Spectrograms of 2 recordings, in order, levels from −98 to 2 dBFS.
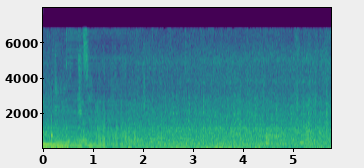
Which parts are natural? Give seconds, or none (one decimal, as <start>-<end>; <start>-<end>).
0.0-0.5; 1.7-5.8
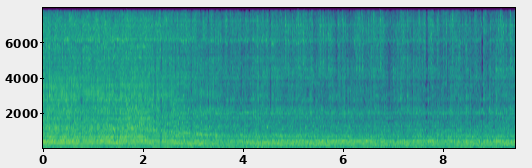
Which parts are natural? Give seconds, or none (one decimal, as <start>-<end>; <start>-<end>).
none

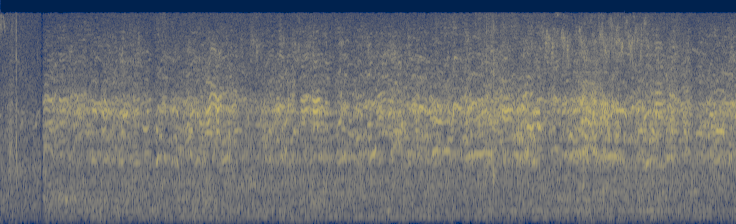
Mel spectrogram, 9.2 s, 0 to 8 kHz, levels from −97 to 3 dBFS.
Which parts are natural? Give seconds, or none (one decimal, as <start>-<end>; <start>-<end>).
0.0-7.2; 7.8-9.2

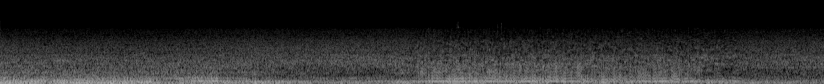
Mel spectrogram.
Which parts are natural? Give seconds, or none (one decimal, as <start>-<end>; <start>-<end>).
0.0-4.1; 7.4-8.2

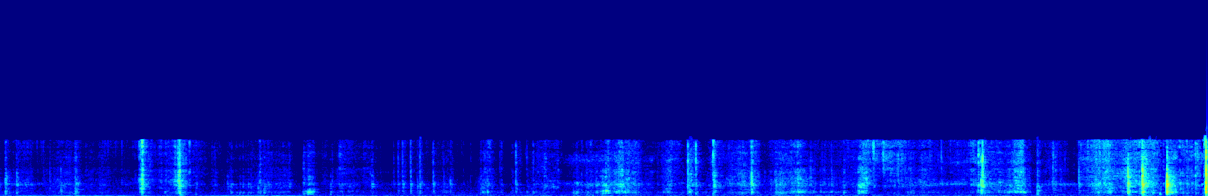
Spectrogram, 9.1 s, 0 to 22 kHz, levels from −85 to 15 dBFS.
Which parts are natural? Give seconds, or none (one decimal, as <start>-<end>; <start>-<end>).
0.0-9.1

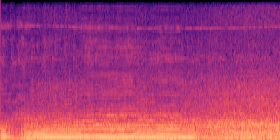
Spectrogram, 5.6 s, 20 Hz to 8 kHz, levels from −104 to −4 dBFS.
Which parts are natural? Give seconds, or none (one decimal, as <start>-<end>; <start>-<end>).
0.6-1.6; 2.7-3.1; 3.6-5.6

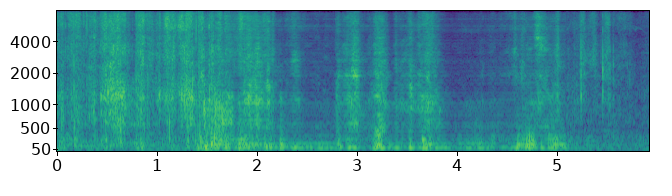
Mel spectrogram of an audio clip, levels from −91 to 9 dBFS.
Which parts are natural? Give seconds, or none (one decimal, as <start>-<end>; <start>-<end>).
0.0-1.6; 5.1-5.9

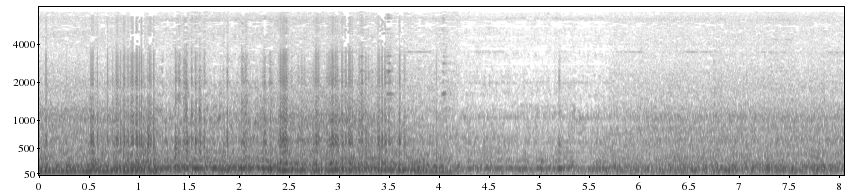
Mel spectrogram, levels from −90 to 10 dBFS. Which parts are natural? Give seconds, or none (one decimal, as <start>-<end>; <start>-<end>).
0.0-1.2; 2.4-4.2; 5.7-8.1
